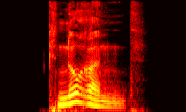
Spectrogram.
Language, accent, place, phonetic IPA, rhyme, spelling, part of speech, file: German, Germany, Berlin, [ˈknʊʁənt], -ʊʁənt, knurrend, verb, De-knurrend.ogg
- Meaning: present participle of knurren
